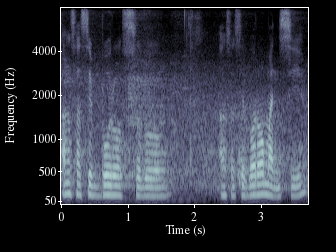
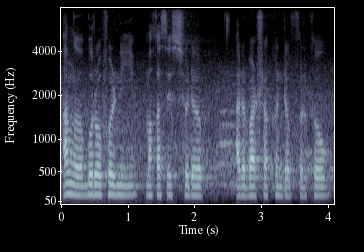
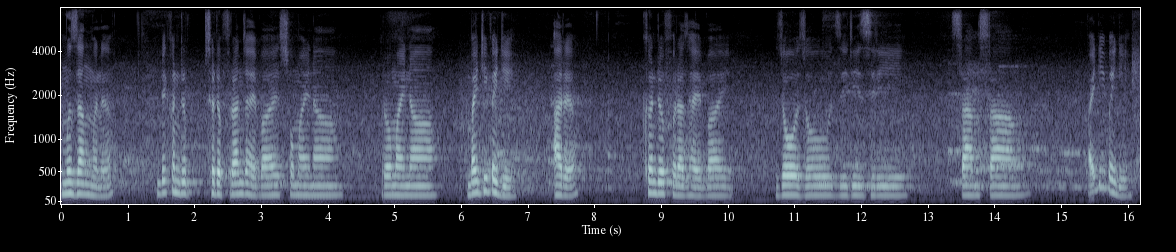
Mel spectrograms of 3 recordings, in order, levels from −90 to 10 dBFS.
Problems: none marked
